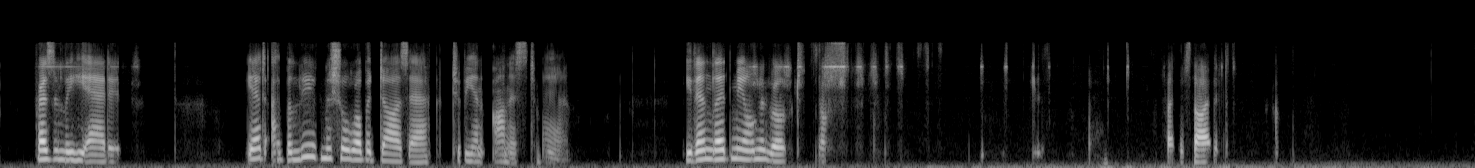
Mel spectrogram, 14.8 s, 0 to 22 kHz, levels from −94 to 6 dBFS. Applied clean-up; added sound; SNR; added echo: neural diffusion model UNIVERSE++.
